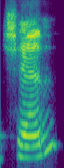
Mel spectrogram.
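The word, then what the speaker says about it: Qin: tells you immediately that the chin which is spelled q i n and the Han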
